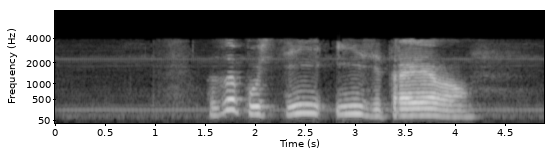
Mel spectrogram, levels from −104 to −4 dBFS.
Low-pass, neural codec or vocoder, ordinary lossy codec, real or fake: 7.2 kHz; none; AAC, 16 kbps; real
